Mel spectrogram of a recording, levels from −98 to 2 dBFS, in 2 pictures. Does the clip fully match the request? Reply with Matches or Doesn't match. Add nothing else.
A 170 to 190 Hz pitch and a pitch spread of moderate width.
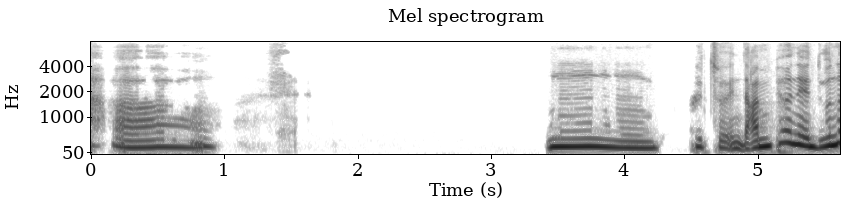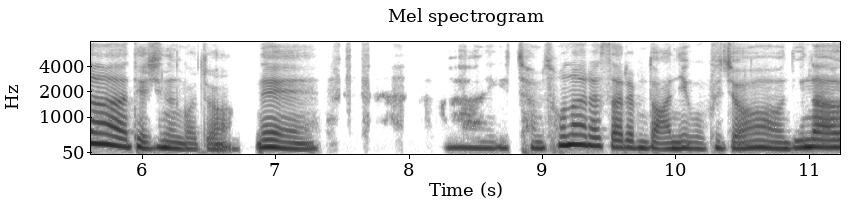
Matches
